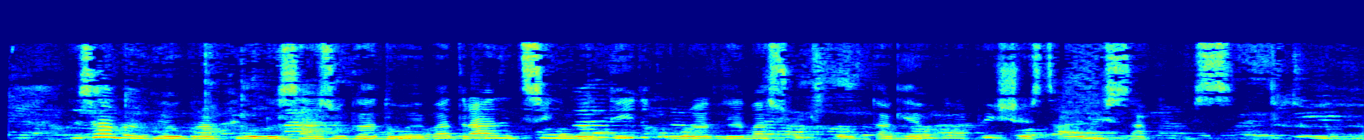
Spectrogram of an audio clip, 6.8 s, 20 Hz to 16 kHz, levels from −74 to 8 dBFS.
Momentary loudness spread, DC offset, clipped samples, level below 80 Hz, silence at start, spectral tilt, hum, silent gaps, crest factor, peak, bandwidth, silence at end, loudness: 9 LU; under 0.1%; under 0.1%; -50 dBFS; 0.05 s; -3.5 dB/octave; none; none; 16 dB; -2 dBFS; 12 kHz; 0 s; -19 LUFS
